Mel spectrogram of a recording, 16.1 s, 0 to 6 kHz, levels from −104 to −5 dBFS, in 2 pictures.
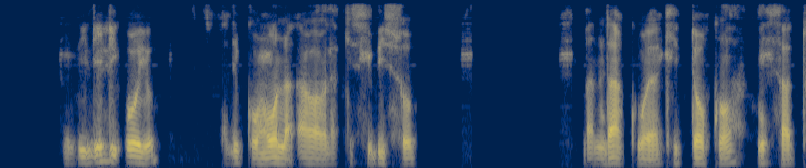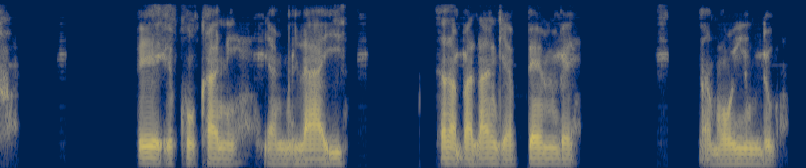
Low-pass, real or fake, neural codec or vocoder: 5.4 kHz; fake; codec, 16 kHz, 8 kbps, FunCodec, trained on LibriTTS, 25 frames a second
